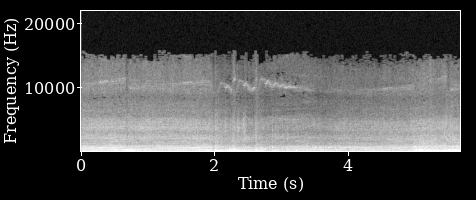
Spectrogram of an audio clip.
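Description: An F1 development car in the racing sim rFactor 2 holds a high, sustained engine whine with layered harmonics, shifting pitch slightly as it revs hard in full power mode, steady and loud throughout.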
